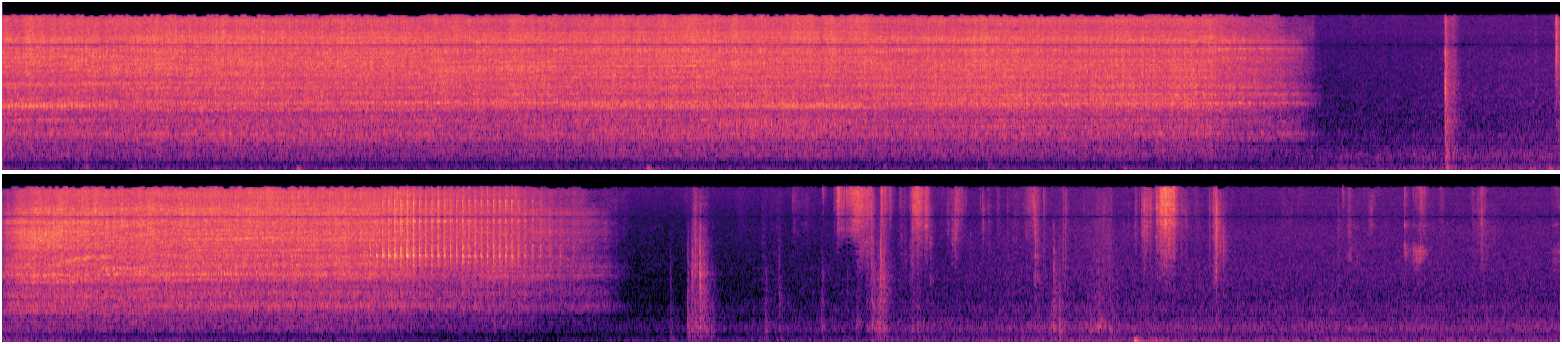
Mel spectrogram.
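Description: A corded reciprocating saw runs at steady speed as a makeshift paint shaker, shaking a bottle of long-settled model paint strapped to its blade clamp to remix it. It runs for about twelve seconds, stops briefly, runs again for about six seconds and stops, and is followed by scattered clicks and handling rattles.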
